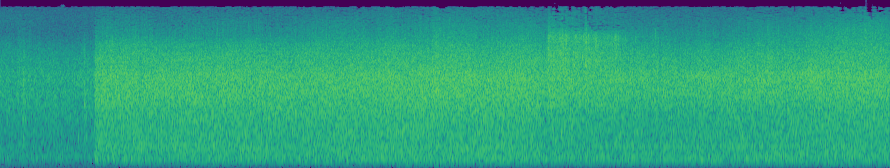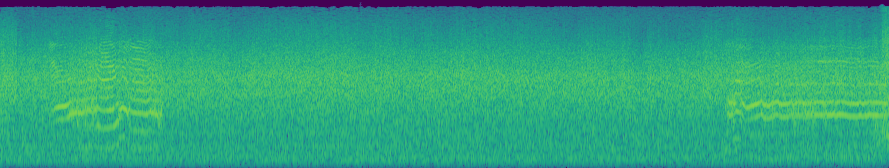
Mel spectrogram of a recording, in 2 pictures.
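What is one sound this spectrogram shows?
A waterfall roars loudly and steadily.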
